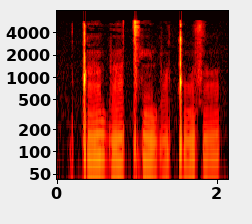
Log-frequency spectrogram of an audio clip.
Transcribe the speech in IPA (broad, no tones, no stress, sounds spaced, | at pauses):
ǃ ã b a ǀʰ ẽ b ɑ ǃ ɔ̃ s ɑ̃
